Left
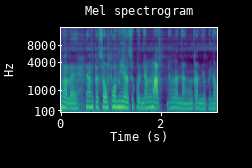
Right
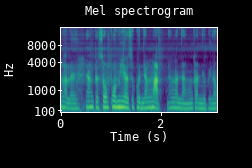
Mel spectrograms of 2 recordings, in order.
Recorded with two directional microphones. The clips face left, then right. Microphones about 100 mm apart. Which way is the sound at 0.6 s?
30° left (ahead or behind).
